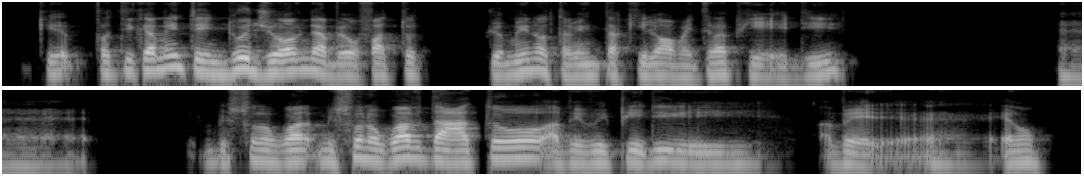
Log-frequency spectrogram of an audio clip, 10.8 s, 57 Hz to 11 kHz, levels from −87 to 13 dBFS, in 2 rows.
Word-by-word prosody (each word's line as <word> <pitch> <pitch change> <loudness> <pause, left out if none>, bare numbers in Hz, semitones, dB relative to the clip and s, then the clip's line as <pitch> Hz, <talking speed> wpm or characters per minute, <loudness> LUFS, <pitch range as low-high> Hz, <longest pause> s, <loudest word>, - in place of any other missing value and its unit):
che 130 -5 -6
praticamente 155 +6 0
in 130 -2 +1
2 170 +5 +5
giorni 145 +2 +4
avevo 115 -4 +2
fatto - - -3 0.2
più 120 -1 -4
o - - -6
meno 145 +3 -1
30 110 0 -3
chilometri 115 -1 -3
a 125 - +2
piedi 115 +2 -7 1.0
Ehm, 100 -3 -15 0.6
mi 120 +1 -11
sono 130 -2 -3
gua 130 +2 +4
mi 130 - -4
sono 140 +1 +1
guardato 150 +1 +5
avevo 120 0 -2
i 115 - -2
piedi, 110 -3 -4 0.2
vabbè 110 +1 -5
e 105 +2 -10
ero 120 0 -4
125 Hz, 150 wpm, -21 LUFS, 110-140 Hz, 1.0 s, 2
